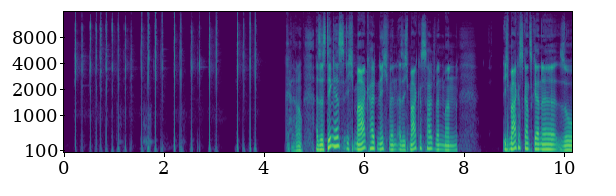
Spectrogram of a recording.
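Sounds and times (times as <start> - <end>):
ballpoint pen clicking: 0.2 - 4.0
speech: 4.5 - 8.2, 8.8 - 10.1.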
